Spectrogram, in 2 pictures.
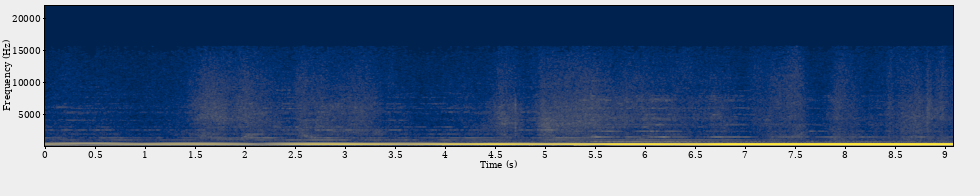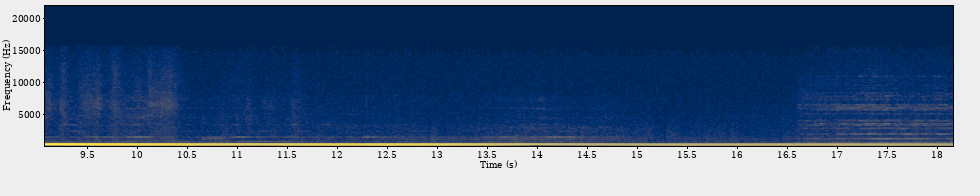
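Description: Frosted crystal singing bowls played with mallets, several pure tones ringing together as a chord. The sound swells to its loudest about eight seconds in and then slowly fades, with a lower tone struck in about five seconds in and new tones joining near the end.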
